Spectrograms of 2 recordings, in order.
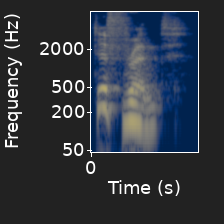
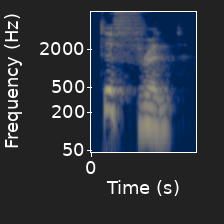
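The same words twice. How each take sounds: First: Different. con e central reducida a schwa; di-fə-rent, la e del medio débil; schwa middle. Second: Different. en dos sílabas, e casi muda; dif-rent, comiendo la e de Different; schwa middle. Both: Shown as a demonstration. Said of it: "gets the schwa".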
